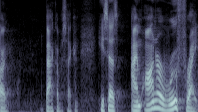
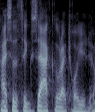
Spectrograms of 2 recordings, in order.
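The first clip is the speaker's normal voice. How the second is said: normal talking voice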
